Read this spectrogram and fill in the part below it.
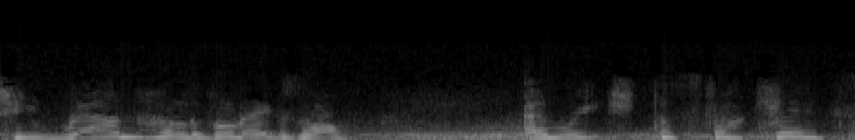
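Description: A woman's voice: sits high, steady tone, slow. An actress playing a troubled, genteel married woman in a radio drama, speaking carefully and politely. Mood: entranced, weary. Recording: dull, noisy vintage radio broadcast.

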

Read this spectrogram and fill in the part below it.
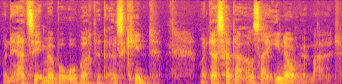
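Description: A man's voice: medium pitch, lively intonation, a little fast, vocal fry. A man giving an informal spoken explanation as an expert guide, often adding short tag questions to check agreement. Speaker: expert guide showing a collection.

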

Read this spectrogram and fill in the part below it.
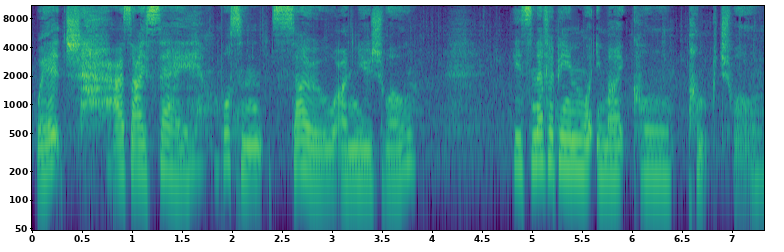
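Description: An actress playing a composed, proud industrialist's wife in a noir audio drama, wry and precise. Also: female voice, fairly low pitch, slow pace, slight background noise, poor audio. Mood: composed, insistent.

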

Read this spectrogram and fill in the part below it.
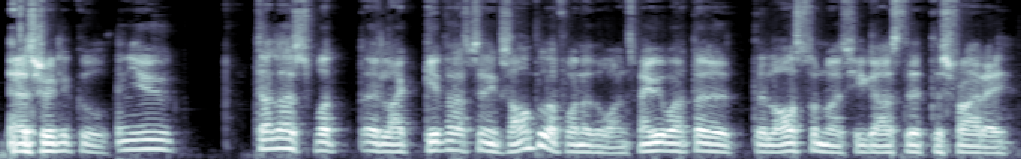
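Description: Low-voiced chatty host from South Africa. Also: male voice, a little fast. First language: Afrikaans. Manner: chatty, rambling, many likes. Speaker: podcast host. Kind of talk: casual podcast interview.

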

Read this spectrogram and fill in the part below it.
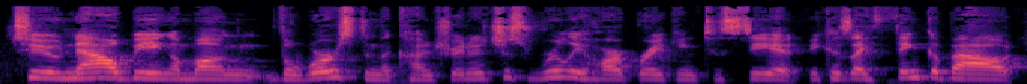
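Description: A woman's voice: mid-range voice, brisk, a bit bright. Woman host from Los Angeles, Armenian native. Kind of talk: casual chat.

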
